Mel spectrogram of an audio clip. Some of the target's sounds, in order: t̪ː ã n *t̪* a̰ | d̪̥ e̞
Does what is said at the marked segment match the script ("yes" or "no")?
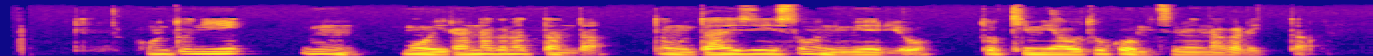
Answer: no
